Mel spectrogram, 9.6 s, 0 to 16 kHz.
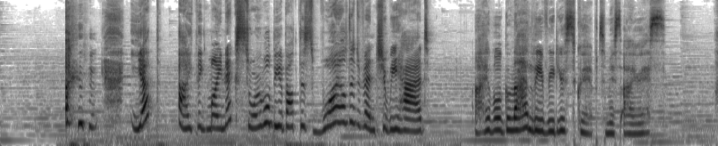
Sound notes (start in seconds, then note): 0.8 chuckle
